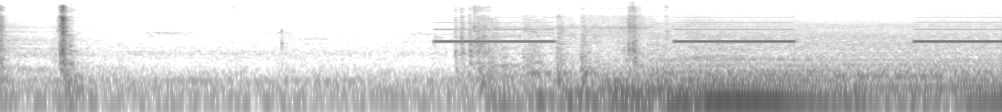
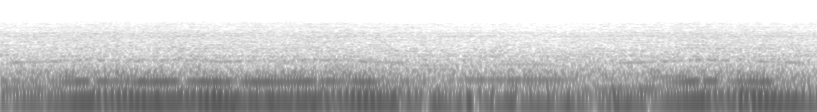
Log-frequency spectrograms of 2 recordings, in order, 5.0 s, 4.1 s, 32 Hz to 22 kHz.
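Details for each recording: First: 2014 Toyota Corolla LE 1.8 2ZR-FE with P2118, no throttle response and high idle, after throttle actuator circuit checked good: warning chimes, quick crank, catches and settles to a slightly high idle that comes down; normal start-up. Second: 2014 Toyota Corolla LE, 1.8L 2ZR-FE, code P2118: low, unsteady idle surging and sagging every second or two; RPM drops and it shifts rough in gear with barely any throttle response. Open in the throttle actuator motor wiring.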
